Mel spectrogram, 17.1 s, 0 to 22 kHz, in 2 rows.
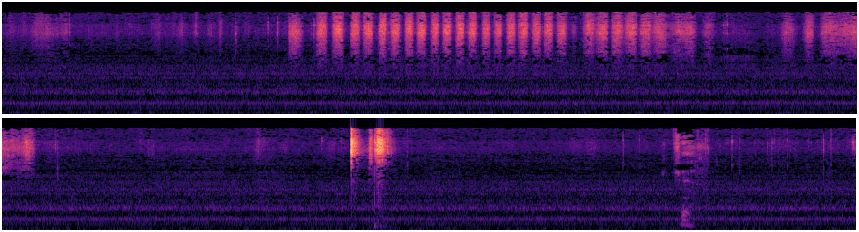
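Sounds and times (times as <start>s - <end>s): steady low hum: 0.0s - 17.0s
paper towel rubbing metal: 2.8s - 7.2s, 7.8s - 8.9s.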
